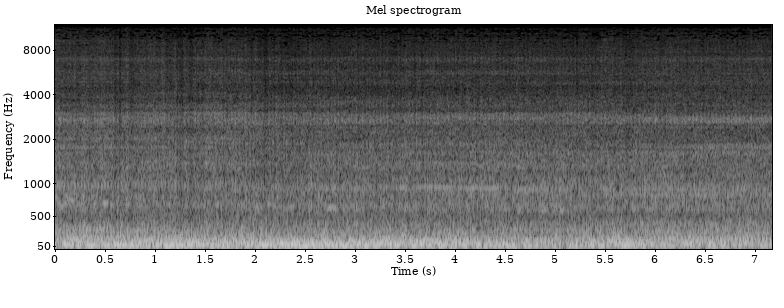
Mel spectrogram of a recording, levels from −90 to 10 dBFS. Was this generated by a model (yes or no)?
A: no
